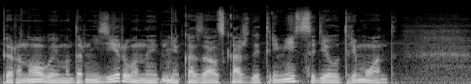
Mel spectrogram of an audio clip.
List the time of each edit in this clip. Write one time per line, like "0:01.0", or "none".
0:01.6

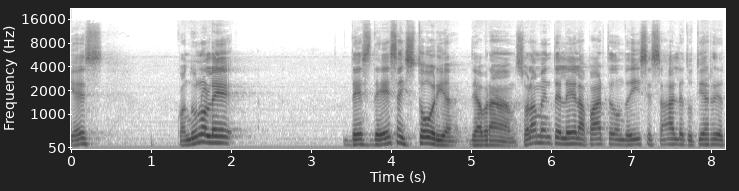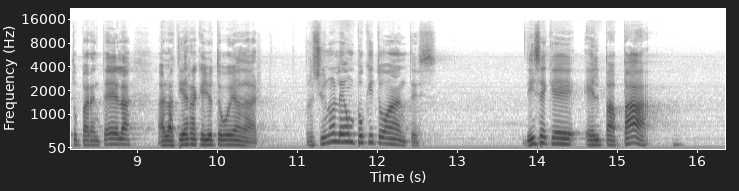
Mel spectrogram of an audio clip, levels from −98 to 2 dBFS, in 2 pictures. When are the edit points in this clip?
none

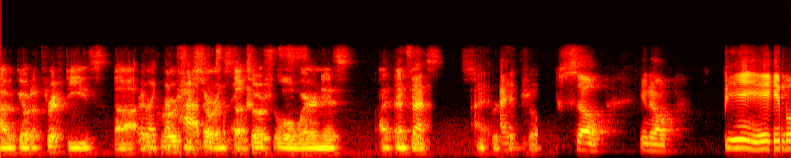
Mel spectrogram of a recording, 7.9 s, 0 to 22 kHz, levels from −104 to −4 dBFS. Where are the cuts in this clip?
0:01.4
0:02.5
0:05.6

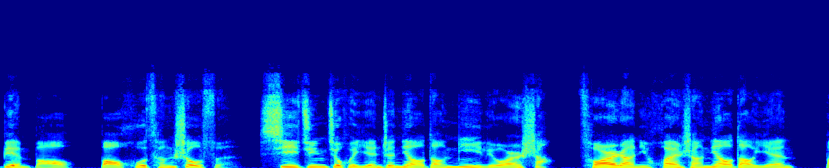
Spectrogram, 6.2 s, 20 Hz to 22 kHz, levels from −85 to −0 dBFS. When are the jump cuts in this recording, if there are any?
none

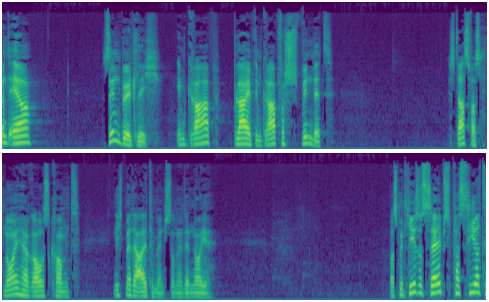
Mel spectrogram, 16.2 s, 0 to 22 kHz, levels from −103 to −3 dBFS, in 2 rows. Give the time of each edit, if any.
none

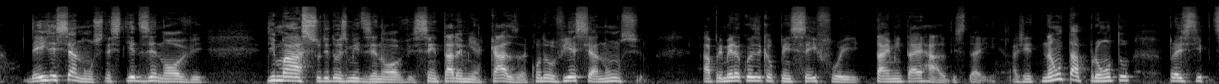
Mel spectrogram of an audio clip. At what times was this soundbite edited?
0:08.7

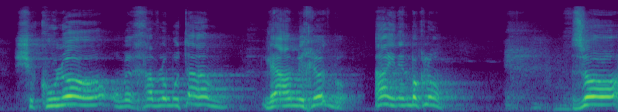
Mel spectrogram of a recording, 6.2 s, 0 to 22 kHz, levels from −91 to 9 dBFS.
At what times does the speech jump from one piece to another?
0:03.6

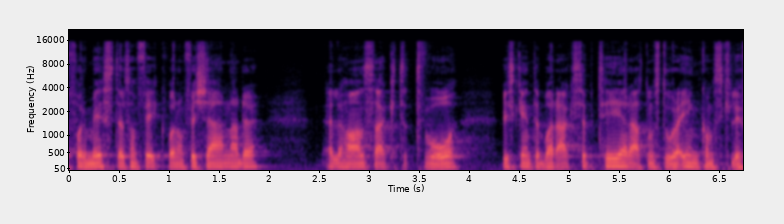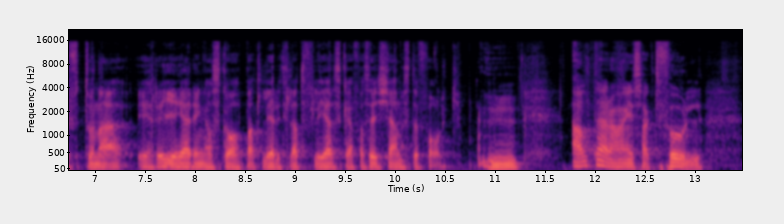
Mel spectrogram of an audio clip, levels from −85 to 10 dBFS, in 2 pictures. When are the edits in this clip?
0:10.7

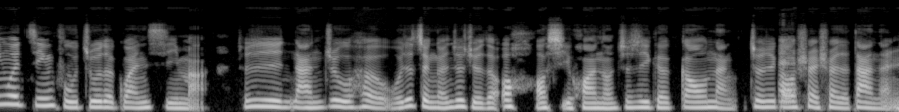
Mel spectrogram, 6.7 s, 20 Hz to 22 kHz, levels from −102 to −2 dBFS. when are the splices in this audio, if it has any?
0:05.8

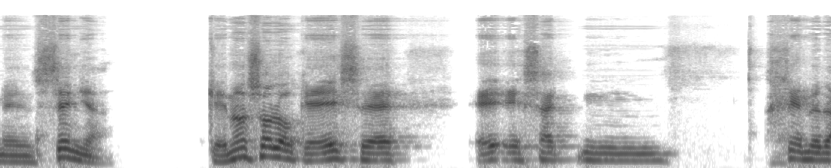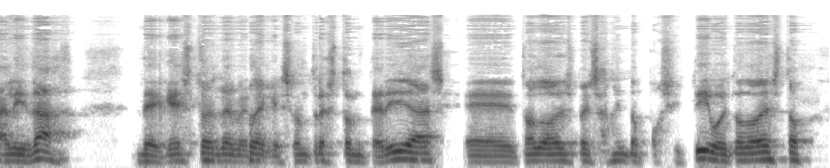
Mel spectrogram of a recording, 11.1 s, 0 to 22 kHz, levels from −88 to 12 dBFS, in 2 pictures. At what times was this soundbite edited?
0:07.2
0:08.5

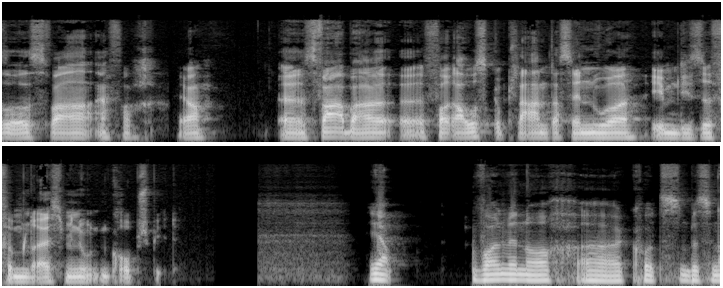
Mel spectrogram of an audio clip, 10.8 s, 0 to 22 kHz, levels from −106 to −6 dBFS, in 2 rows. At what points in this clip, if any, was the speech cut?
0:01.2

